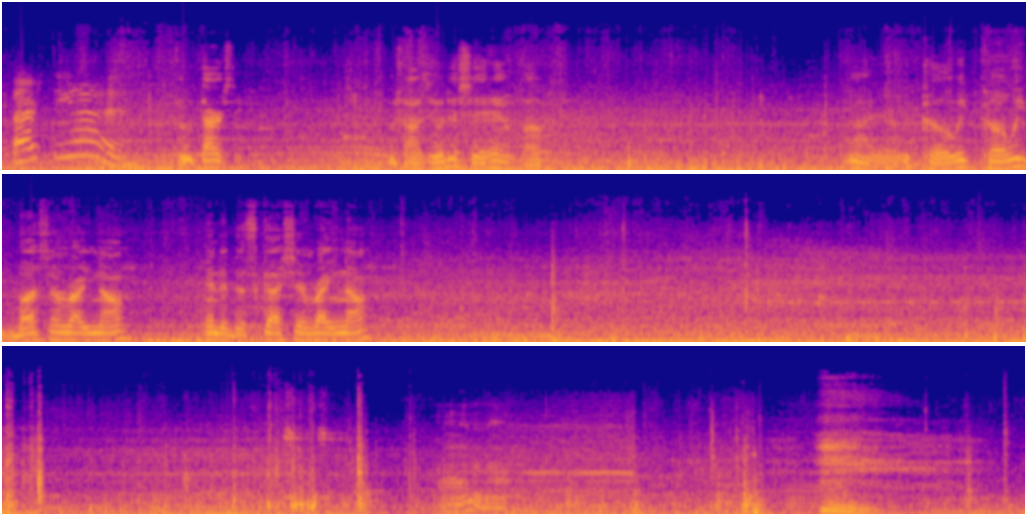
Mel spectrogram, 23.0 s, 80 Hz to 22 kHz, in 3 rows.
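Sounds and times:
car rumble inside cabin: 0.0s - 23.0s.

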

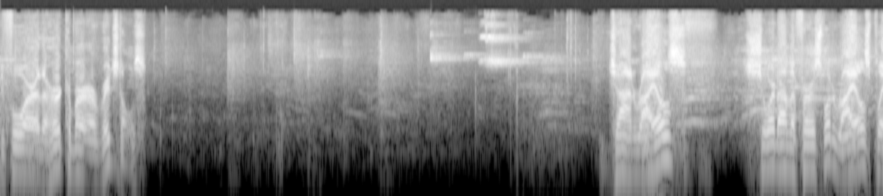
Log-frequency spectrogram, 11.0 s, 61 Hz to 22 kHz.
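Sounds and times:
high squeak: 5.4s - 6.8s.

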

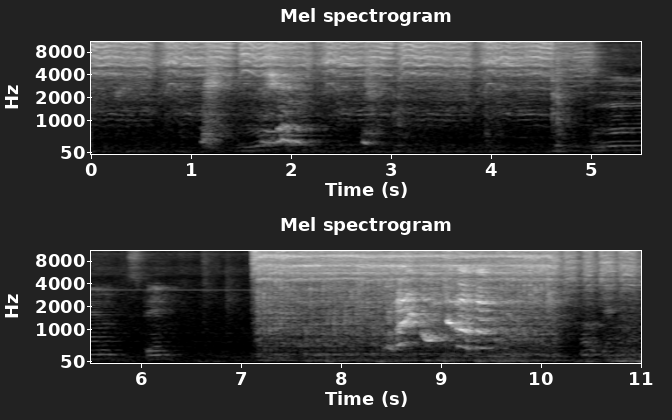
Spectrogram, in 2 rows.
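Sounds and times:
robot servo motors whirring: 0.0s - 5.0s, 7.1s - 11.0s.

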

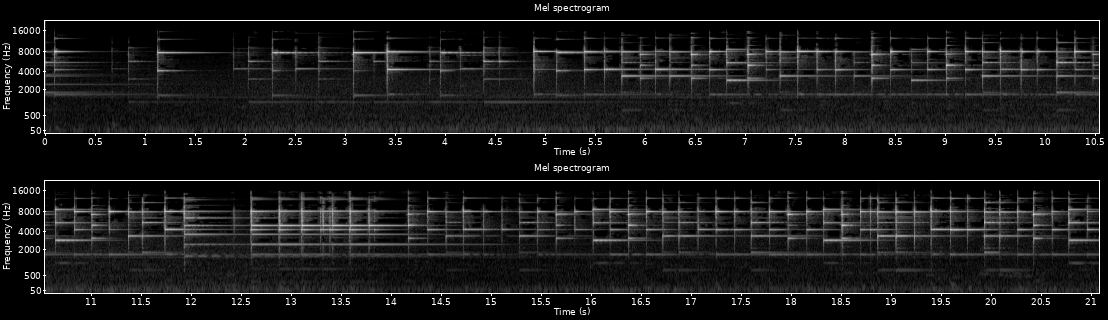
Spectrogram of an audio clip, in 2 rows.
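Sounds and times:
mallets striking ringing bars: 5.6s - 21.0s.

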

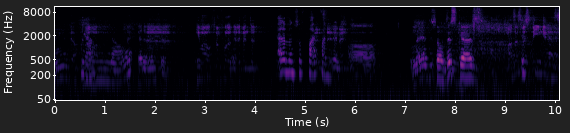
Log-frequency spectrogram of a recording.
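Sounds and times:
quiet background talk: 0.0s - 10.0s.

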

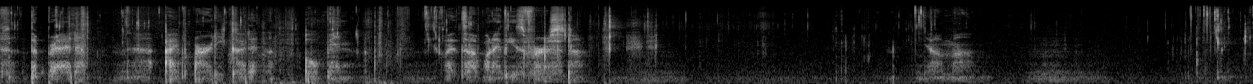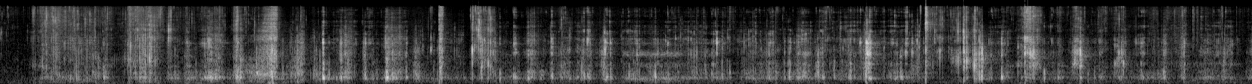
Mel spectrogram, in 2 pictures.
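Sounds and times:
crunchy chewing of fried chicken: 6.0s - 9.0s, 11.7s - 25.0s.

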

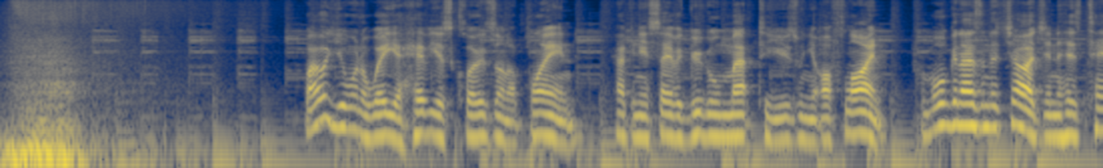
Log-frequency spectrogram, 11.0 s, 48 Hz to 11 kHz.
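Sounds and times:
noisy burst with low rumble: 0.0s - 2.4s
background music with repeated notes: 1.0s - 11.0s.

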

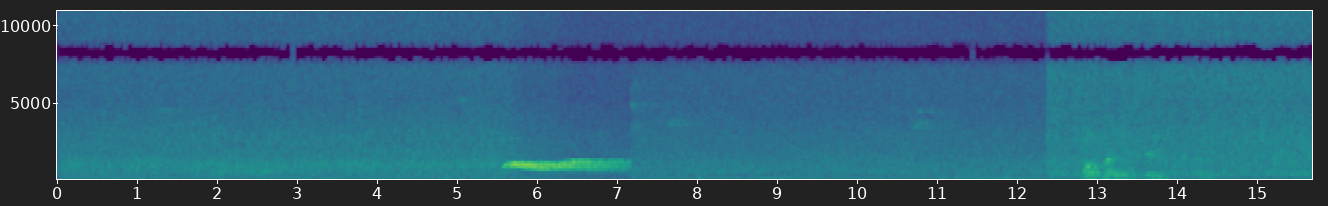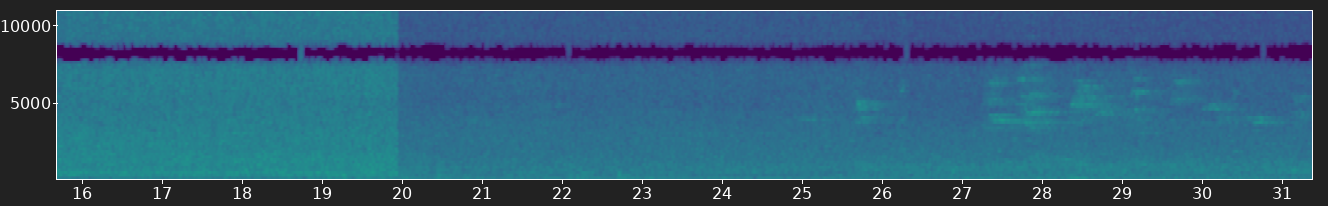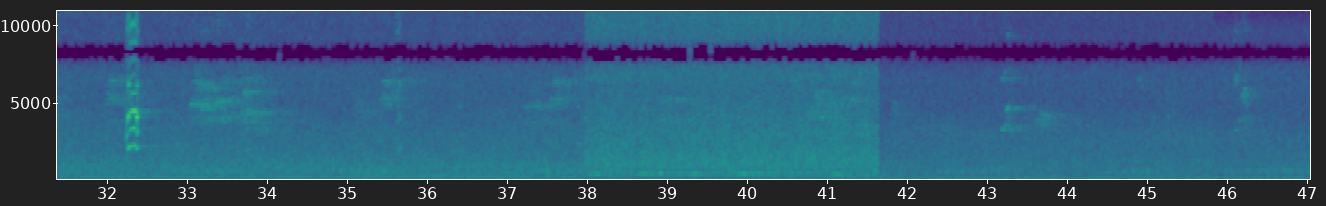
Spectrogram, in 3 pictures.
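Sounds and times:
steady hiss of water: 0.0s - 47.0s
small birds chirping: 5.0s - 7.8s
shrill bird call: 5.5s - 7.3s
waterfall splashing: 11.7s - 27.3s, 37.9s - 43.1s.

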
